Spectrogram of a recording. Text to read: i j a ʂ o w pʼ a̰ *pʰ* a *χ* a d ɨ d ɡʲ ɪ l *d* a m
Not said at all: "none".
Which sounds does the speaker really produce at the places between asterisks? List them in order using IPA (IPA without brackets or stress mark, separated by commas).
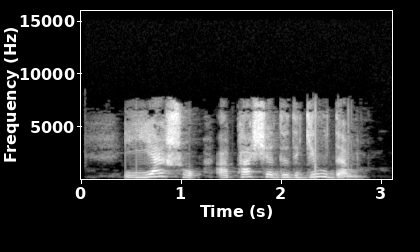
pʰ, ʃ, d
